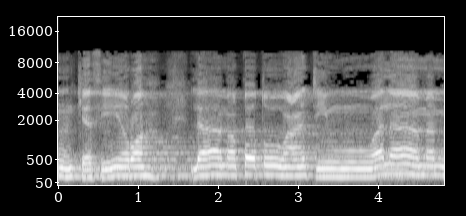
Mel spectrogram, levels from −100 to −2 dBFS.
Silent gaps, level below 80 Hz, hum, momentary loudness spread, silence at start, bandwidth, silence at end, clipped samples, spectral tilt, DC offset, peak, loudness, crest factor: none; -54 dBFS; none; 4 LU; 0 s; 10.5 kHz; 0 s; under 0.1%; -6 dB/octave; under 0.1%; 0 dBFS; -12 LUFS; 12 dB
